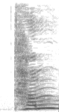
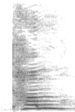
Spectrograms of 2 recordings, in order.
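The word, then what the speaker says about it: thumb: भी आप कहते हो थंब नहीं पढ़ते हैं टी एच यू एम बी थंब नहीं होता है थम होता है ठीक है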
